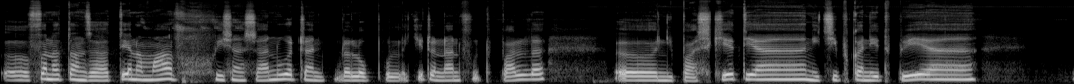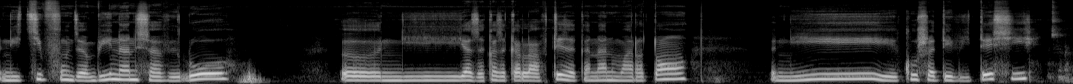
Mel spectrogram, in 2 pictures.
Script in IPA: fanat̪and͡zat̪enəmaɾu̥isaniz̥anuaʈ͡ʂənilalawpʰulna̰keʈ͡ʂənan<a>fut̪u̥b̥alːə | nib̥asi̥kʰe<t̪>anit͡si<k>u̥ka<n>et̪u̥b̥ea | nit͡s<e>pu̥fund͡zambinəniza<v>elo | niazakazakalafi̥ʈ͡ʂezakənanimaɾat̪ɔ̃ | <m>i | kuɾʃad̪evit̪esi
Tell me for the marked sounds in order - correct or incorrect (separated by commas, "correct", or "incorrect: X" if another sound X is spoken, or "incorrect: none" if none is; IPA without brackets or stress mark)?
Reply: incorrect: i, correct, incorrect: p, correct, incorrect: i, correct, incorrect: n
